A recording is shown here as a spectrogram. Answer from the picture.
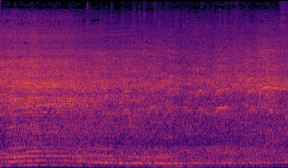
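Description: Several speedway motorcycles' engines running and revving, the pitch rising and falling.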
